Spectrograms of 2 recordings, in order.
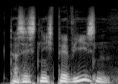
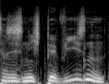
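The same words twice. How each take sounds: First: Said in the usual way. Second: Incredulous echo. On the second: Acted. Andi echoes in disbelief.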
